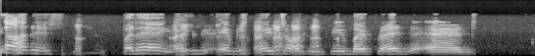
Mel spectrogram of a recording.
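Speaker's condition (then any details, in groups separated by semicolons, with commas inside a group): Cerebral palsy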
